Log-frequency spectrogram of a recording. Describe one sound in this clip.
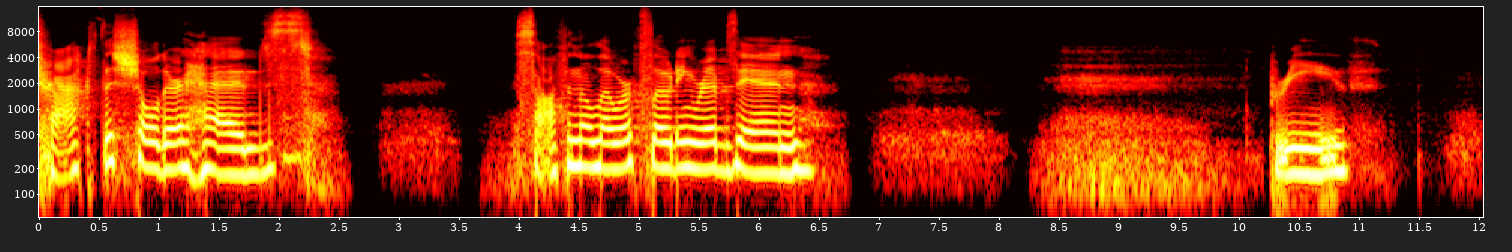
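A young woman speaks calmly through a headset microphone.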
